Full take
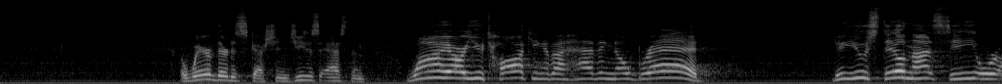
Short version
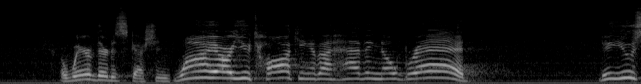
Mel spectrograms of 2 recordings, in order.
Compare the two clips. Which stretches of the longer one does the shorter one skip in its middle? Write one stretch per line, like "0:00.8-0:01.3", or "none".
0:02.9-0:04.0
